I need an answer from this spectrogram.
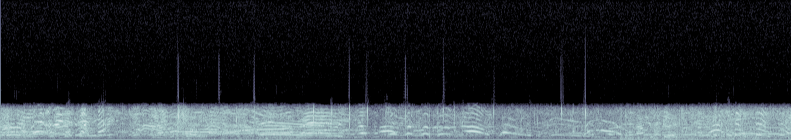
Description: People yelling and cheeping at an outside event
